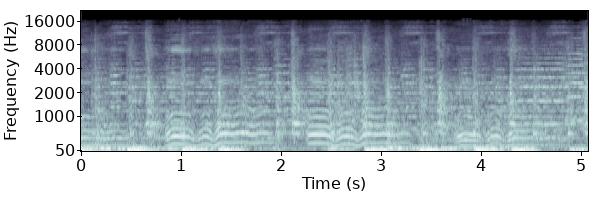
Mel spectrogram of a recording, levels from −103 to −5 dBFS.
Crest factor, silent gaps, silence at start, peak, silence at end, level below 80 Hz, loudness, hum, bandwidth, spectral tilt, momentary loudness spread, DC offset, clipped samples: 12 dB; none; 0 s; -6 dBFS; 0 s; -20 dBFS; -18 LUFS; none; 14 kHz; -5 dB/octave; 3 LU; under 0.1%; under 0.1%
